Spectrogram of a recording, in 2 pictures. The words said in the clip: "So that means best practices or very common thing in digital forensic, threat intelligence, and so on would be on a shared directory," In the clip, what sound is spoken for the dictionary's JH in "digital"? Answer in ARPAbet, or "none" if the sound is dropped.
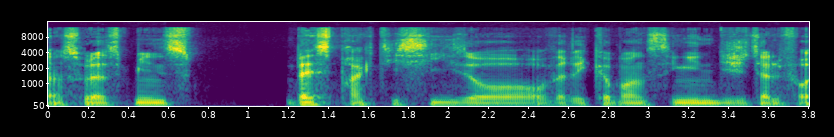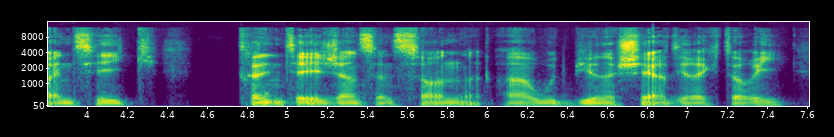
ZH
